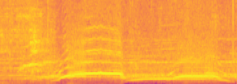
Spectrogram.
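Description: A loud crowd of teenage students cheering, with high-pitched whoops and screams that rise and fall, the strongest twice in quick succession.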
